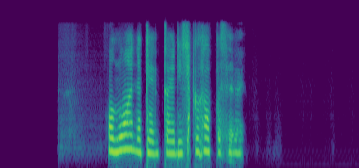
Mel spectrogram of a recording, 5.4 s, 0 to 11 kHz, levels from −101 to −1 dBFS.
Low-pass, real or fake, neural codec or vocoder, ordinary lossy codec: 7.2 kHz; fake; codec, 16 kHz, 1 kbps, FreqCodec, smaller model; Opus, 64 kbps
